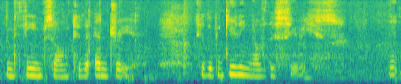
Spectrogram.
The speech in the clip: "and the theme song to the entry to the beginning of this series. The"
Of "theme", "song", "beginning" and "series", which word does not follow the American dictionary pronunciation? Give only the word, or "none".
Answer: none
